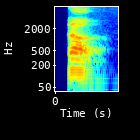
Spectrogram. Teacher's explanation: रा को उच्चारित करने में क्या होगा, जिह्वा मसूड़ों को छुएगी। र, महसूस कंपन तो होगा लेकिन मसूड़ों को छूने की चेष्टा करेगी, र, है ना।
